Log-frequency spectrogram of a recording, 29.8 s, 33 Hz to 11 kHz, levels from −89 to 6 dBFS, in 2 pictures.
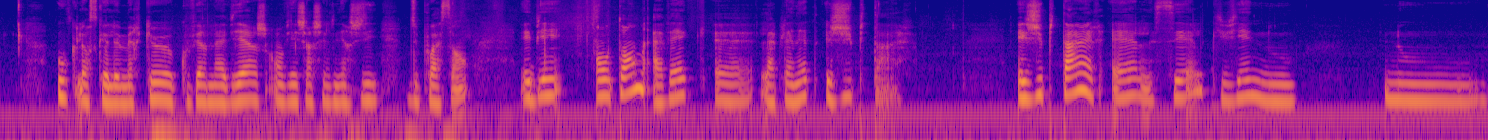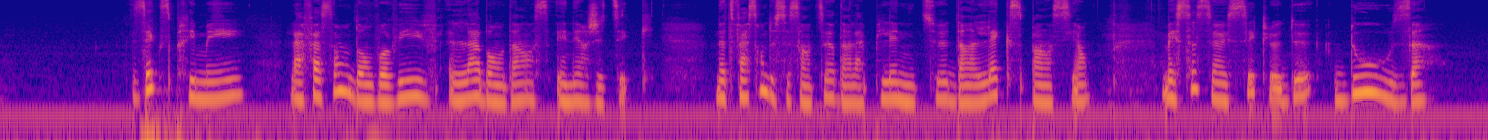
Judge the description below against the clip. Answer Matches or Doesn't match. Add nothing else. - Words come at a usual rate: Doesn't match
